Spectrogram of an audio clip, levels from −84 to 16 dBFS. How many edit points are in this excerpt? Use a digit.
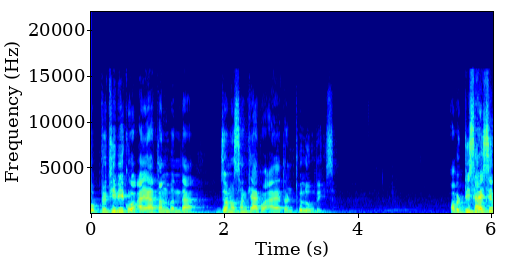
0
